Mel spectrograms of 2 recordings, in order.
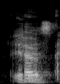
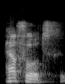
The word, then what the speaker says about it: Herfurth: Herfurth. – Herfurth. – Herfurth, yeah, just forget about the last H and you're fine.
